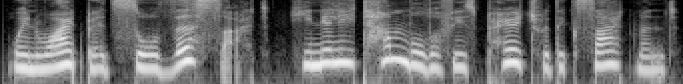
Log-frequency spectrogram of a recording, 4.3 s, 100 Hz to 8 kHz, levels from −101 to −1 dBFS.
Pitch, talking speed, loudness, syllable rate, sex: 255 Hz, 185 wpm, -17 LUFS, 5.1 syllables/s, female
